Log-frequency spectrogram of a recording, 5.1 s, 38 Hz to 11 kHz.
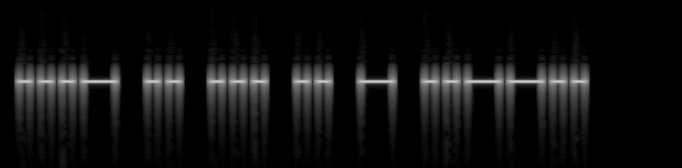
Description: Morse code, heard as a keyed tone, about 15 wpm, 700 Hz. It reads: VISIT?
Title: Sentences from Top 1600 Words 15wpm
